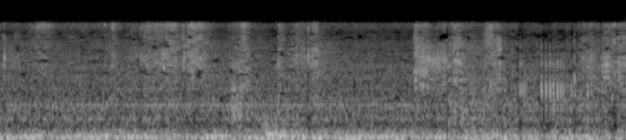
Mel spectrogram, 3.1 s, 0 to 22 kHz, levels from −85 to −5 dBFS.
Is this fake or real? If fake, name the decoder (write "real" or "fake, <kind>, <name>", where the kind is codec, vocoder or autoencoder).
real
